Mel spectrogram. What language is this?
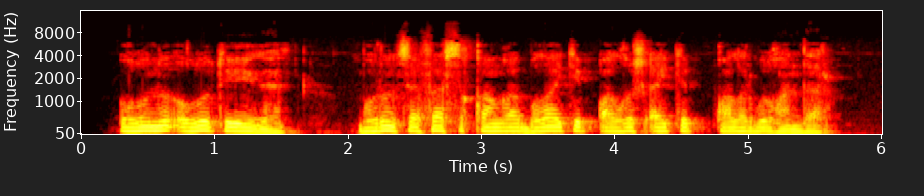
Bashkir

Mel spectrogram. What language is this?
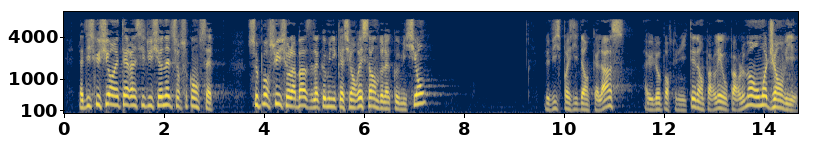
French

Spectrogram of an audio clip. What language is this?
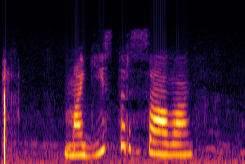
Russian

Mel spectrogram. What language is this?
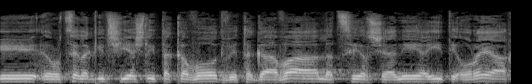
Hebrew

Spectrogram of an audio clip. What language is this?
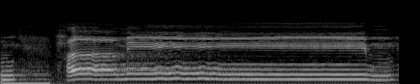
Arabic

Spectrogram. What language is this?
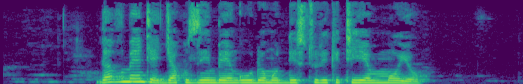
Ganda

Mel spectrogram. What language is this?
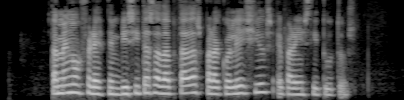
Galician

